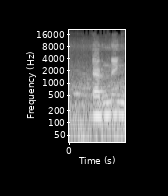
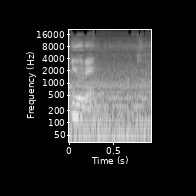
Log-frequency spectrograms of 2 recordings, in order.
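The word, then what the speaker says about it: Turing: Elon टर्निंग नहीं है। ये एलन ट्यूरिंग है। टी यू आर आई एन जी। ये दरमियान में एक एन जो खत्म कर एलन ट्यूरिंग।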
